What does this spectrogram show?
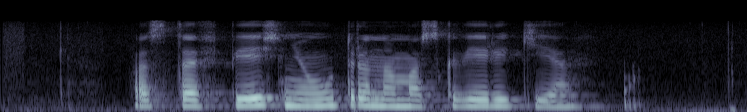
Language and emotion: Russian, neutral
